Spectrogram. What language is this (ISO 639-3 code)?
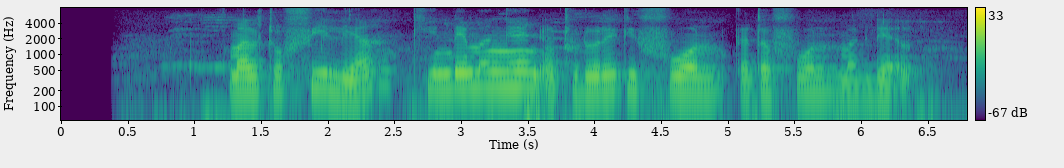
luo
